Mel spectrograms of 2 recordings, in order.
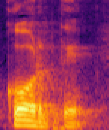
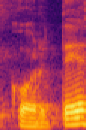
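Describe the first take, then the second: First: The stress is on the first syllable. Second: The stress is on the last syllable. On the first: The speaker calls it right. "sino corte" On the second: The speaker calls it wrong. "no es corté"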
